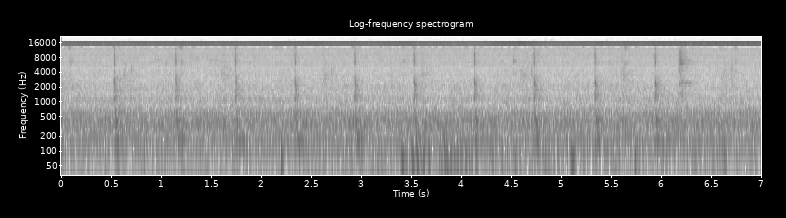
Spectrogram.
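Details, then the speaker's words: Amiga A1000 external floppy drive during boot to Workbench 1.3: quiet, even ticks about a hundred a minute over a soft motor hum. The drive is healthy, stepping and reading normally. "So see the external floppy drive is reading."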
